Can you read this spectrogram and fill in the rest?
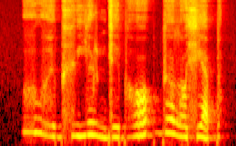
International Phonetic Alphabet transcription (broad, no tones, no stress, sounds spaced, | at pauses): ɦ u ɦ ø b x y j ɪ ɭ ŋ ɡ e bʱ ɔ | b ø lˠ ɔ xʲ a b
